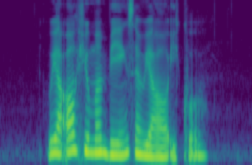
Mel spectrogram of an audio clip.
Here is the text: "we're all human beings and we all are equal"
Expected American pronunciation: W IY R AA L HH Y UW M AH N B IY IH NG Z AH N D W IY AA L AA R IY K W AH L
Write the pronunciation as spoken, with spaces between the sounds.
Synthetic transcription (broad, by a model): W IY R AA L HH Y UW M AH N B IY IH NG S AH N W IY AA AA L IY K W AH L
